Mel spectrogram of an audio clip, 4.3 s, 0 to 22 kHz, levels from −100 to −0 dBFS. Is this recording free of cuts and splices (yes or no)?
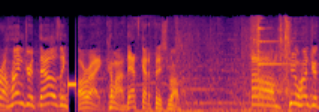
no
